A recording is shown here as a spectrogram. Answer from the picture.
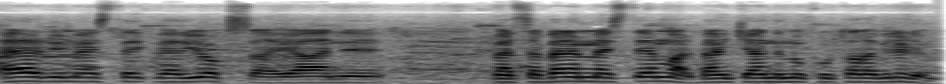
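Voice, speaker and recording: A man's high-pitched voice at a fairly quick pace, fairly even in intonation, with audible room echo and noticeable background noise. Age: 20s. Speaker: ice cream vendor. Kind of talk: casual street interview. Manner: hesitant, many filler sounds.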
